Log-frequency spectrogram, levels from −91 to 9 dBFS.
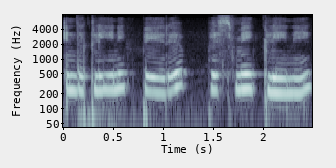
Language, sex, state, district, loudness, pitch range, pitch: Tamil, female, Tamil Nadu, Nilgiris, -15 LUFS, 220-250 Hz, 235 Hz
